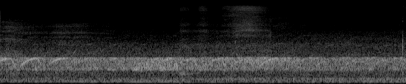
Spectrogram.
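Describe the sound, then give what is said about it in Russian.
An emergency vehicle siren wails steadily outside, its rising and falling tone sustained over a constant background hum, moderately loud, with no one speaking. “О, а вот и сирена долгожданная”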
